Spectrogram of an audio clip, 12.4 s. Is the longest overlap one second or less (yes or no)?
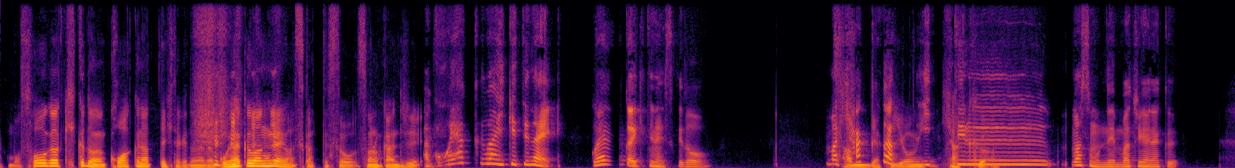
no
